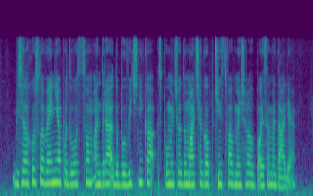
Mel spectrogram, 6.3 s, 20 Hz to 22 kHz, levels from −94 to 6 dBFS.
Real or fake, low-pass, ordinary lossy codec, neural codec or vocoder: real; 10.8 kHz; none; none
